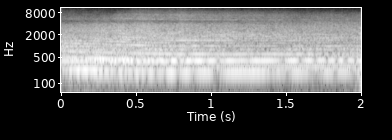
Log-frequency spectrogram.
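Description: Formula 3 single-seater race car engine running hard, its note falling slightly in pitch at first and then holding steady.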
